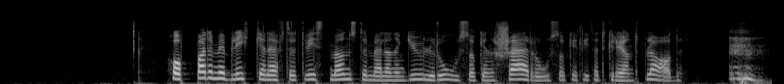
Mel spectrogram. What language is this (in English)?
Swedish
